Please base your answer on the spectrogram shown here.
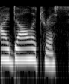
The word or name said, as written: idolatrous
